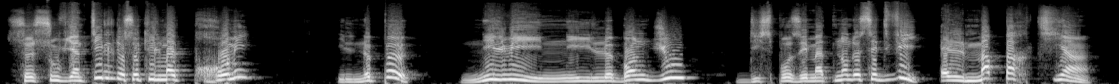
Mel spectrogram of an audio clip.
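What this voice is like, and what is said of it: Angry, irritated voice. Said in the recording (French): “voix avec colère ... à cet accent irrité”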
